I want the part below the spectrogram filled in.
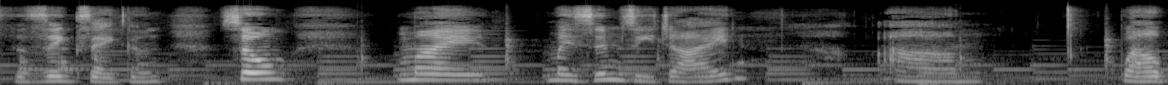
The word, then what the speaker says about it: Zigzagoon: That's proper way to say their name. Zigzagoon.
